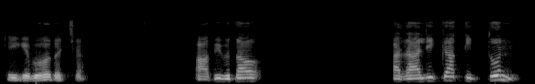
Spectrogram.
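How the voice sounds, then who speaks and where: A man teaching an Arabic lesson, drilling students with questions, patient and encouraging as he corrects them gently. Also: medium pitch, sing-song, slow pace, no room sound, highs cut off.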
